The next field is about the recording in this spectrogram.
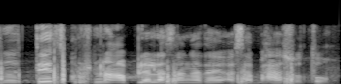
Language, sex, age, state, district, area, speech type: Marathi, male, 45-60, Maharashtra, Amravati, rural, spontaneous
